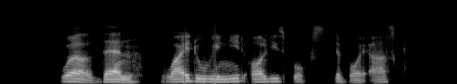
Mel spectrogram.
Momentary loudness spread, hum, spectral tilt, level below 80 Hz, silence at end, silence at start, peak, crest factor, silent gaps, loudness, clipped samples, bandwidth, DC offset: 16 LU; none; -6.5 dB/octave; -62 dBFS; 0.65 s; 0.6 s; -8 dBFS; 20 dB; none; -26 LUFS; under 0.1%; 7 kHz; under 0.1%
